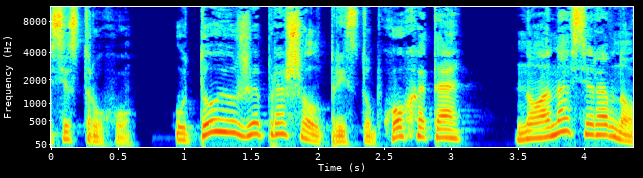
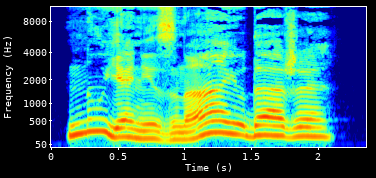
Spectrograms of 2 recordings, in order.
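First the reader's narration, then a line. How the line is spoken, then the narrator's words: Drawl. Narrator (Russian): протянула та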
